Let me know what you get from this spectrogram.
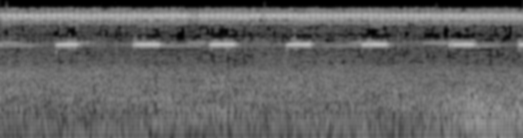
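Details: Chirping crickets give clipped, evenly pitched bursts a little more than once per second, layered over an unbroken high insect whine.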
